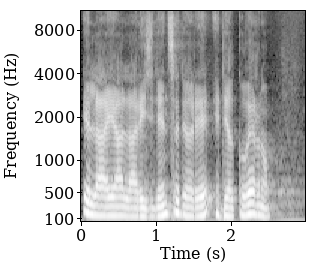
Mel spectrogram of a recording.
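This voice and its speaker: A man with a Dutch accent. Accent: Dutch accent in Italian. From Netherlands, West Friesland. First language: Dutch (speaking Italian). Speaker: churchgoer giving testimony. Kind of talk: testimony, reading a prepared text. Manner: halting.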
